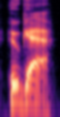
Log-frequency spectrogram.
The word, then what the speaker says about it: hygge: Pronounced hygge.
